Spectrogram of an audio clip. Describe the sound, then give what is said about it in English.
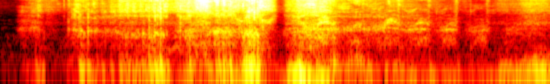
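Loud, rumbling snores with a rough, growly rasp, several heavy bursts rising and falling in quick succession from two dads passed out in a living room in a movie scene. No talking. “It's like competition snoring.”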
